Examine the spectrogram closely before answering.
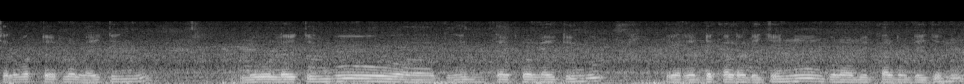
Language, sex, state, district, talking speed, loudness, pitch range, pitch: Telugu, male, Andhra Pradesh, Visakhapatnam, 75 wpm, -17 LUFS, 105-125 Hz, 115 Hz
